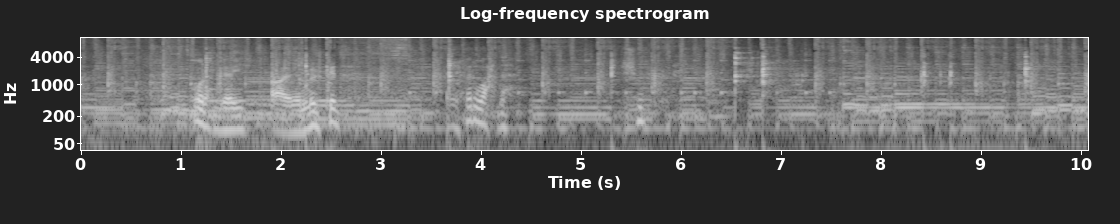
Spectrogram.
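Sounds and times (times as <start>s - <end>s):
background music sustained tones: 0.0s - 10.0s
metal utensils clinking on plate: 5.2s - 9.8s.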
